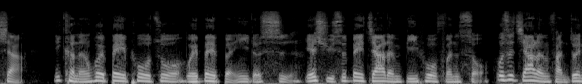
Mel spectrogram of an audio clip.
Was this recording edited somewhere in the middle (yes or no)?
no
